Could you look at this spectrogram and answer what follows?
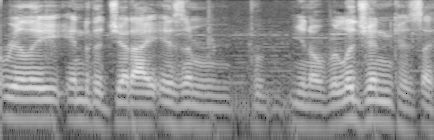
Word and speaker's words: Jediism: minute leroy you're pronouncing jedism or jediism as jedism it's pronounced jediism now i actually called him up and he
